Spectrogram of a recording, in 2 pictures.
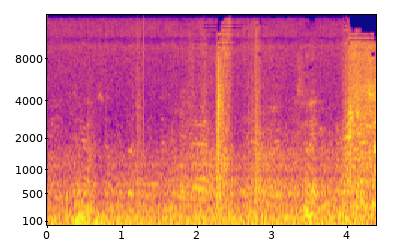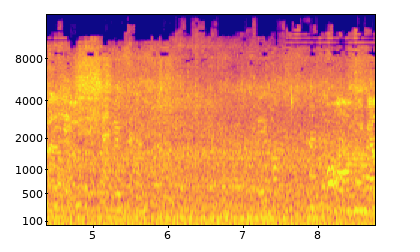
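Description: City bus engine running steadily, heard from inside the passenger cabin. About halfway in, a louder rushing noise joins.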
